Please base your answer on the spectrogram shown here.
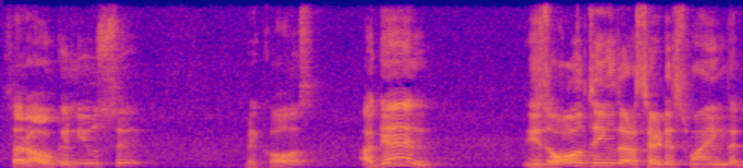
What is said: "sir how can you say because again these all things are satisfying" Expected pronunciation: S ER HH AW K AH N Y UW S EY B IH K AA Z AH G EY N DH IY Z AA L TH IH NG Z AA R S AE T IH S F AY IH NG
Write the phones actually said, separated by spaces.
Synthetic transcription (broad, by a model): S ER HH AW K AH N Y UW S EY B IH K AA Z AH G EY N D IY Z AA L T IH NG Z AA R S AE T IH S F AY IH NG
